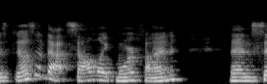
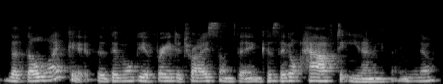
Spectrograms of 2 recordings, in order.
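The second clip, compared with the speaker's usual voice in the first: ordinary delivery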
